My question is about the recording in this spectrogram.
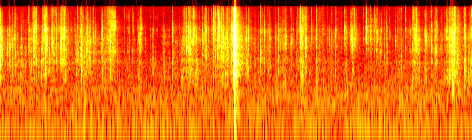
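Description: Clear plastic card sleeves and their packaging crinkling and rustling in the hands, with one sharp, louder crackle about three and a half seconds in.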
